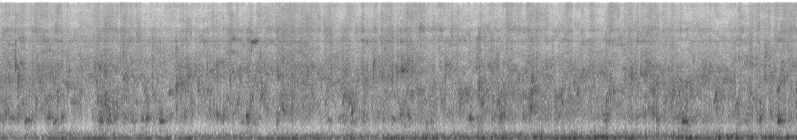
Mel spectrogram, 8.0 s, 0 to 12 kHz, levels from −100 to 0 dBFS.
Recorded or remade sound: remade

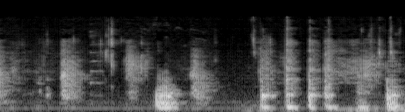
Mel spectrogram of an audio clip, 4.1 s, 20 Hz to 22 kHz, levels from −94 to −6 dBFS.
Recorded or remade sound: remade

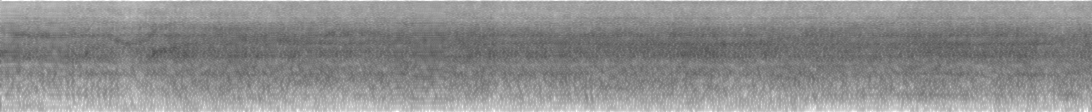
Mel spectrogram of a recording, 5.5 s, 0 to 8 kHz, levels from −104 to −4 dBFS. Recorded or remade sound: remade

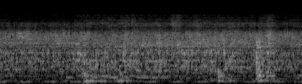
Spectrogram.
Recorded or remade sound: remade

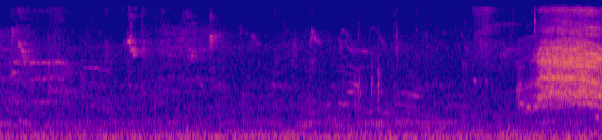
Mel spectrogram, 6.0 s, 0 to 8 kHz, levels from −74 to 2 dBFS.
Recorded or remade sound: recorded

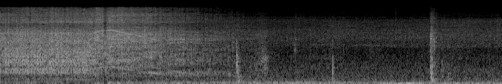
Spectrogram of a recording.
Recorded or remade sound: recorded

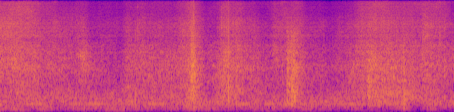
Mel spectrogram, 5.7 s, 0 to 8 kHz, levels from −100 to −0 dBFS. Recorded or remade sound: remade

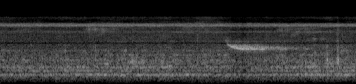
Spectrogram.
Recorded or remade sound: remade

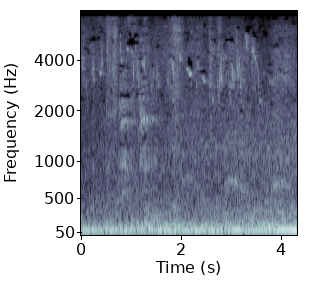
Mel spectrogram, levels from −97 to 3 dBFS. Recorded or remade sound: recorded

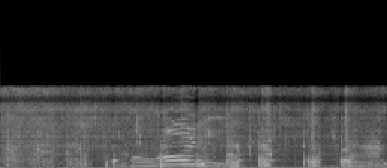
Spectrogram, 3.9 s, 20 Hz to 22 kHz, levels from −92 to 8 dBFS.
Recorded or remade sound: remade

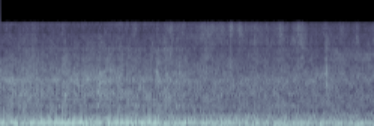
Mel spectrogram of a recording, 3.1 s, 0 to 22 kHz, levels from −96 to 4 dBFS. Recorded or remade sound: remade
